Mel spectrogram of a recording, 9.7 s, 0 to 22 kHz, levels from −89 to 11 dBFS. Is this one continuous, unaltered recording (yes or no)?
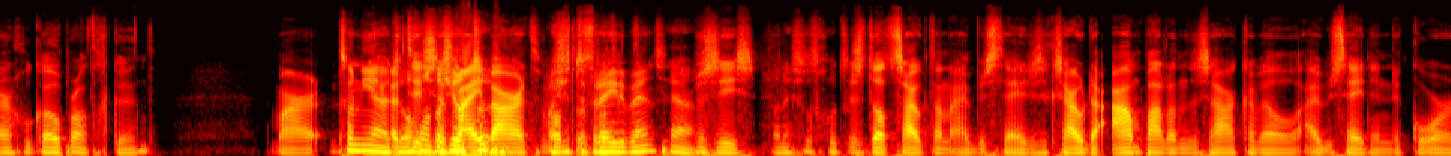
no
